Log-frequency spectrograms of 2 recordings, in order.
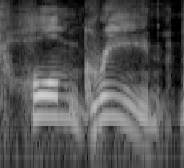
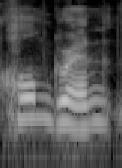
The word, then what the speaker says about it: Holm Green: We are live on location at the, let me get the name right here, Mark Holm Green, not Holmgren, the Mark Holm Green Memorial Boat Launch here in Black River Falls.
